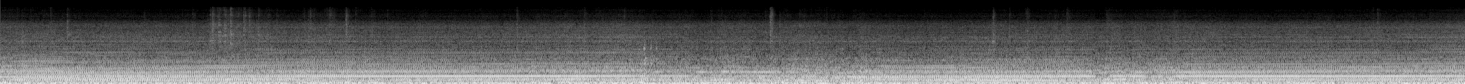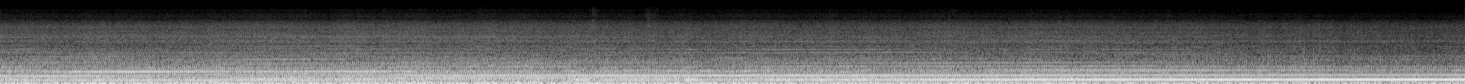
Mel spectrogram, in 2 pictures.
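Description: Alfa Romeo GT Junior 1300's twin-cam four-cylinder engine running hard under racing load, heard loud from inside the cabin. Its note climbs and drops several times with throttle and gear changes, holding high near the end.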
